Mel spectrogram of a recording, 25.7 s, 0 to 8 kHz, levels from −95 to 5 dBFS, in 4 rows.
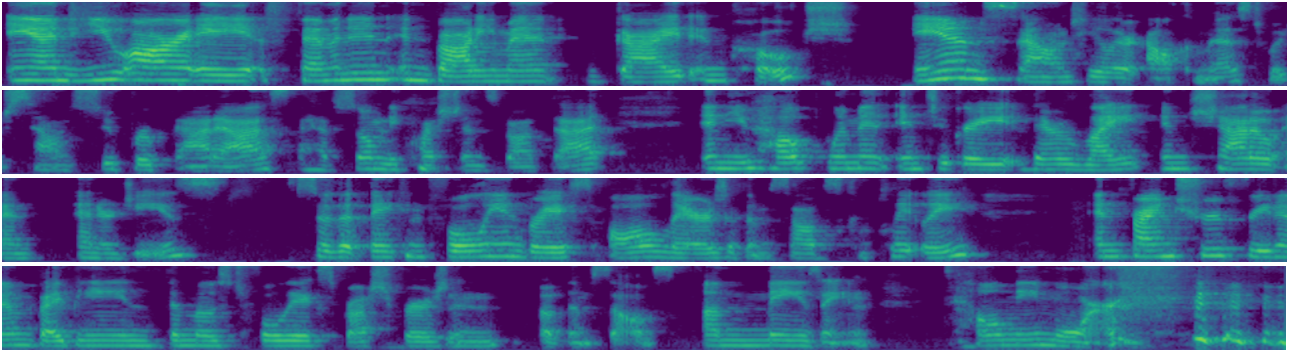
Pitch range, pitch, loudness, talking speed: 175-220 Hz, 200 Hz, -29 LUFS, 145 wpm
